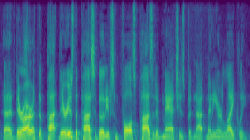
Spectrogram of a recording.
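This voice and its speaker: A man speaking as a politician at a press conference, deliberate and emphatic as he makes his case. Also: fairly high pitch.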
